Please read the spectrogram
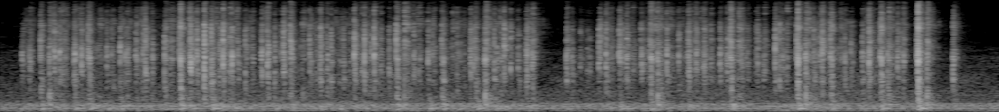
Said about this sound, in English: So, what I'm going to do is I'm going to ask you some questions, and um, if you don't mind, just typing your answers up there. Is that okay?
